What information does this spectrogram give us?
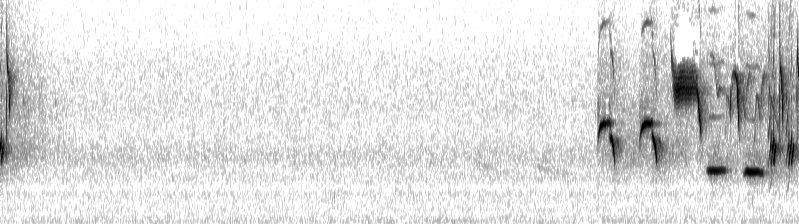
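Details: Fox sparrow: after a brief high note, about six seconds of near silence, then a loud song begins with paired sliding whistles, a drawn high note, level lower whistles and a rapid burst of bright notes at the end.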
